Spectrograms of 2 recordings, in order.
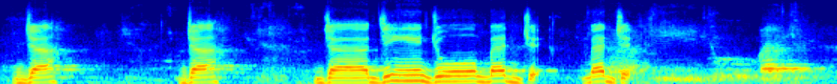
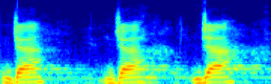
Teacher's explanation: Pas kita taruh lisan kita, tidak ada napas yang keluar, tidak ada angin yang keluar. Siapa yang ngucapin ja masih ada napasnya, maka keliru. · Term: huruf jim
